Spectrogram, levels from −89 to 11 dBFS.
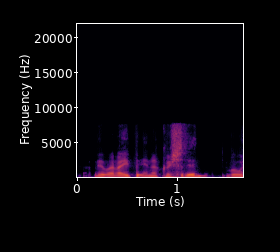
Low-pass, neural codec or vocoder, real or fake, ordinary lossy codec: none; codec, 16 kHz, 1 kbps, X-Codec, HuBERT features, trained on general audio; fake; none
